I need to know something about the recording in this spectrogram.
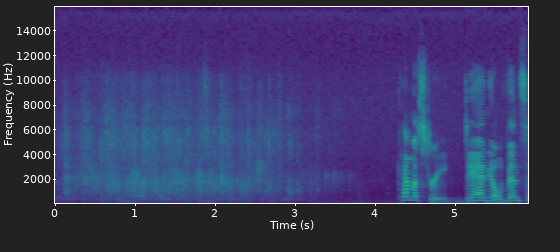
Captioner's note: audience applauding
